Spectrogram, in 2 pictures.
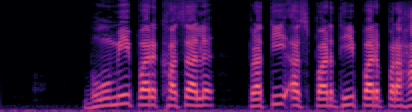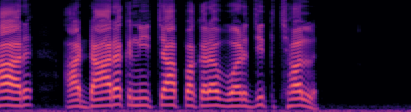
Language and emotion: Maithili, neutral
